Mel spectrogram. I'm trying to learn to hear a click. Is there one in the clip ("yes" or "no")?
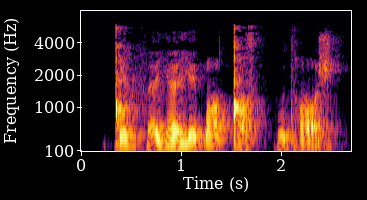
yes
